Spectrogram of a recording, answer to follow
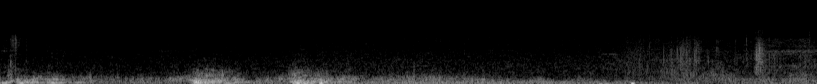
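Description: Wind buffeting the microphone: a low rumble in gusts, loudest at the start and again about two and three seconds in, then steadier.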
